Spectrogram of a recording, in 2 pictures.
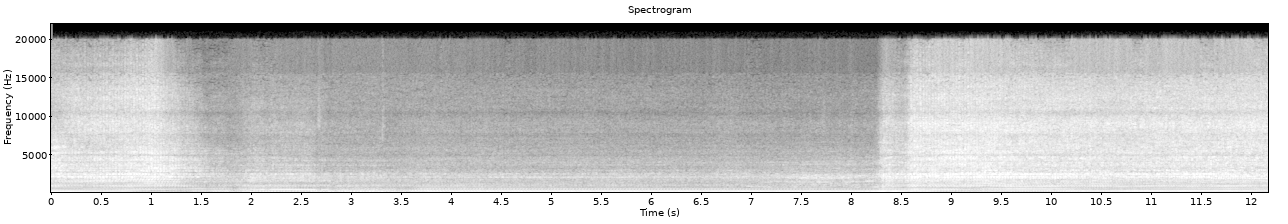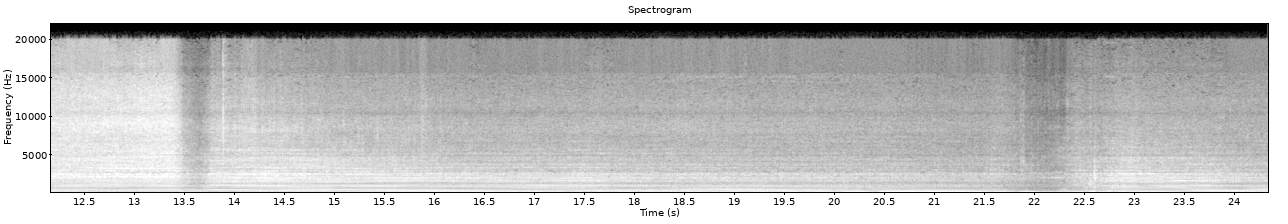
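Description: A supercharged 1UZ V8 in a Toyota Soarer drift car, loud and close, holding a rough idle with uneven gurgling and several revs rising and falling over about 24 seconds, no voices.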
